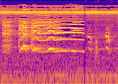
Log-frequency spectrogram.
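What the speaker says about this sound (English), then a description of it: "I'm gonna film the chickens." Backyard chickens, including an olive egger hen, cluck and crow in a steady chorus close by, with the harmonic calls rising and falling over a constant low background hum.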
